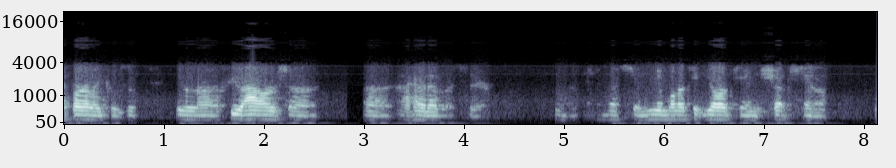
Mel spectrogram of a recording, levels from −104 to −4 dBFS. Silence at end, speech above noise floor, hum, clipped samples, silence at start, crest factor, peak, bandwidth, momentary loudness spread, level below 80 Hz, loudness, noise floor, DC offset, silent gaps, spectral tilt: 0.5 s; 43 dB; none; under 0.1%; 0 s; 22 dB; -4 dBFS; 4.1 kHz; 20 LU; -76 dBFS; -25 LUFS; -68 dBFS; under 0.1%; none; -7.5 dB/octave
